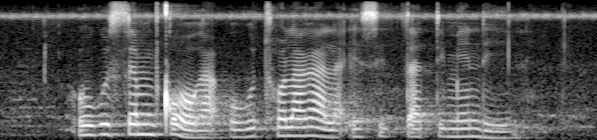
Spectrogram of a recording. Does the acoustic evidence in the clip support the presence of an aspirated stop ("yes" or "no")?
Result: yes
